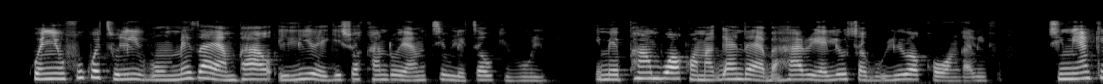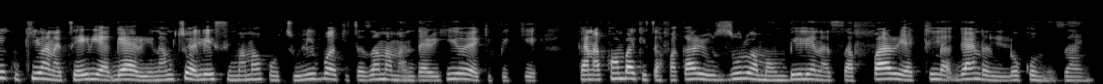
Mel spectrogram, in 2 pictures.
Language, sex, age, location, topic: Swahili, female, 18-24, Mombasa, agriculture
